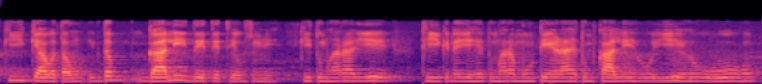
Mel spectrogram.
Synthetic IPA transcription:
kikjaːbɐt̪aːoeːkd̪əmɡaːlid̪eːt̪et̪ʰeʊsmẽ | kit̪ʊmɦaːɾaje | ʈʰiːknɐɦiɦɛt̪ʊmɦaːɾamũːʈẽːɽ̃aɦɛt̪ʊmkaːleɦoːjeɦoʋoɦoː

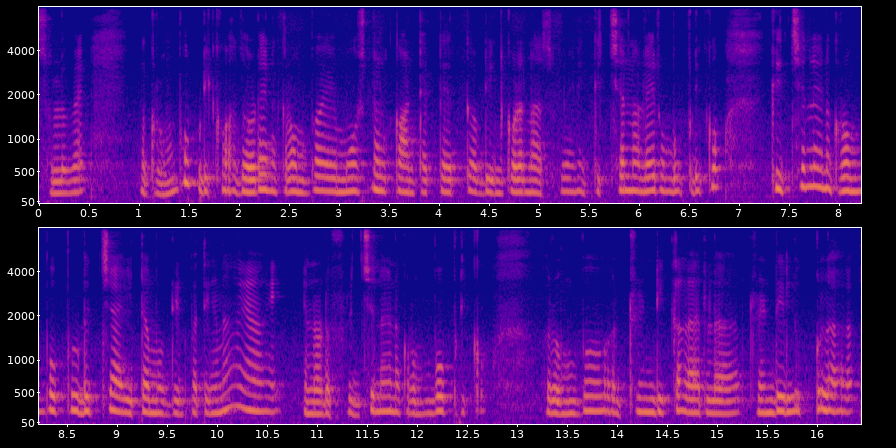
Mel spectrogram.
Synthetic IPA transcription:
sɔlːɯʋẽː | ɛnɐkːɯɾɔmbɐpʊɽɪkːʊ̃ɐðoːɽɐɛnɐkːɯɾɔmbɐɛmoːʂɐnɐlkaːɳʈaːk̚ʈɪɾɯt̪ːɯɐpːɐɽɪnkuːɽɐnãːsɔ̥lːʋẽːɛnɐkːɯkːɪt͡ʃːɐnːɐleːɾɔmbɐpʊɽɪkːʊ̃ | kɪt͡ʃːɐnlɐɛnɐkːɯɾɔmbɐpʊɽɪt͡ʃːɐɐɪʈːɐmɐpːɐɽɪnːpaːɾt̪iːŋɡɐnːãː | ɛnːoːɽɐfɾɪd͡ʒnɐ̃ɛnɐkːɯɾɔmbɐpʊɽɪkːʊ̃ | ɾɔmbɐʈɾɪɳɖikɐlɐɾlɐʈɾɪɳɖilʊkːɪlɐ

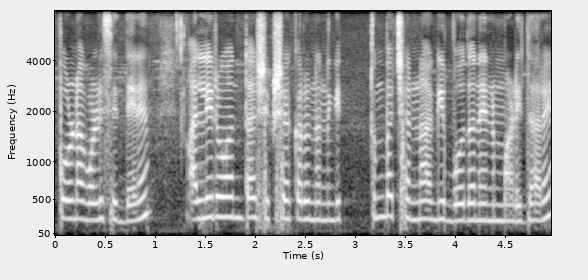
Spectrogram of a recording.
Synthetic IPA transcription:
puːɾɳɐɡoɭisid̪ːe̞ːneɐ̰lːiɾuʋɐnt̪ʰɐʃikʂɐkɐɾunɐnɐɡe̞ | t̪umbɐt͡ʃɛnːaːɡiboːd̪ʱɐnejɐnːumaːɽid̪ːaːɾe̞

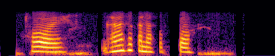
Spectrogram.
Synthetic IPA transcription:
hɔjɡʱãasakanasɔp̚t̪ɔ

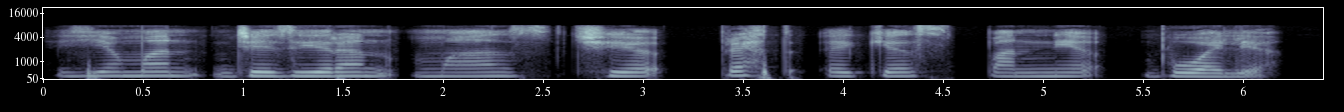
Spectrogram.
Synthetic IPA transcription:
jimɐnd͡ʒɐziːɾɐnmazt͡ʃʰi | pɾeht̪ʰəkespɐnːi | buɐlḭ

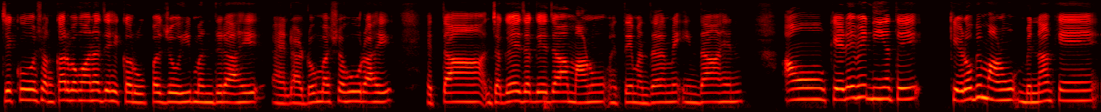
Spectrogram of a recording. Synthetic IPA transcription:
d͡ʑeːkoʃɐ̃ŋkəɾʋɐɠaːnə̆d͡ʑeːɦɪkʊɾuːpə̆d͡ʑoːɦiːmɐ̃nd̪ɪɾaːɦeɛ̃ːɗaːɖʱomɐʃɦuːɾaːɦeɦɪt̪ãd͡ʑɐɠəɦd͡ʑɐɠeɦd͡ʑaːmaːɳ̤uɦɪt̪emɐ̃nd̪ɪɾəmẽʔĩːn̆d̪aːɦɪnɪ̆ | ɛũkɐɦɪɽebɪɗĩːət̪e | kɐɦɪɽobɪmaːɳ̤ubɪnakɐ̃ɦɪ̃

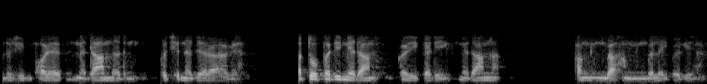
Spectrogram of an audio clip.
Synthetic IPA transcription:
dusioɾemedamnɐːduŋkʰusʰinɐzɐɾaːɡe | ɐtopːɐdimedamkɐɾikɐɾimedamnɐ | haŋniŋbɐhaŋniŋbɐlɐjbɐɡija

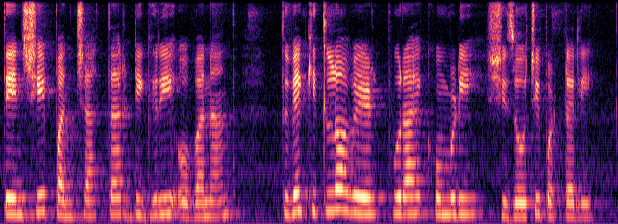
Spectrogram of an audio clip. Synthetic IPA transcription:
t̪enɕepəɲt͡ɕat̪ːəɾɖiɡɾiːʔobənãnt̪ː | uʋɛ̃kit̪lɔʋeɭpuɾajkʰombɽiːɕid͡zowt͡ɕiːpəɽʈəliː

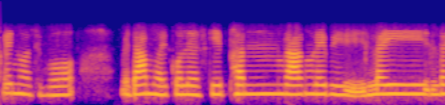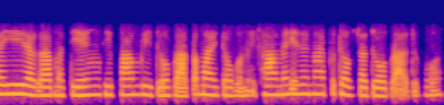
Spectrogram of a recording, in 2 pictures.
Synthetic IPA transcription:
kɐjnosibɔmedamɦojkolezɡipʰɐnɡaŋlɐjbilɐjlɐjɾɐɡɐmɐteŋɡipaŋbidobɾa̰kɐmajtɐwbɐnuisanɐiɾɐnajputʰok̚zadobɾa̰ɐ̰dubɔ

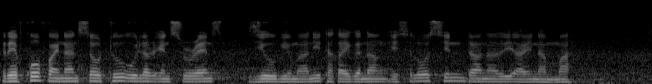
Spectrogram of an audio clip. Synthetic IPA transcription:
ɾep̚ʰkʰopʰajnansaltʰuujlaɾinsuɾens | ziwbimanitʰakʰajɡɐnaŋeselosindanaɾiajnamːa

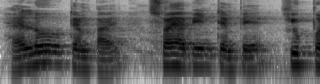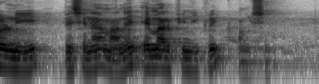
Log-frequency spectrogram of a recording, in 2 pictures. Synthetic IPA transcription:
helotempaj | sɔjabintempekʰupːɔɾnib̥esinamaneʔemaɾpʰinikɾijaŋsin

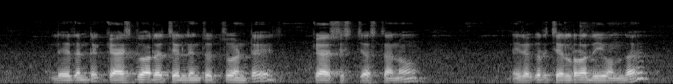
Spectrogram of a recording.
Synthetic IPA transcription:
lɛːd̪ɐɳʈe̞ːkaːʂd̪ʋaːɾaːt͡ʃelːiɲt͡ʃɐt͡ʃːuɐɳʈe̞ː | kaːʂist͡ʃɛːst̪aːnu | niːd̪ɐɡːɐɾɐt͡ʃɛlɾɐnɐd̪iund̪aː

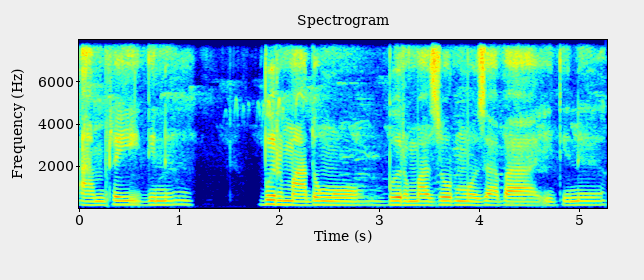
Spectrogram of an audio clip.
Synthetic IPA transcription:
amɾɯjidinɯ | bɯɾmadɔŋɔbɯɾmazɔɾmɔzabaḭdinɯ

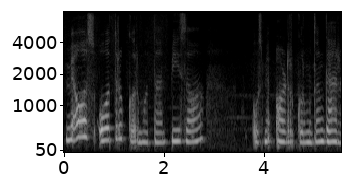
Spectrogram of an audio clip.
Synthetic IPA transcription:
meosoːt̪ɾkəɾmut̪anpisɔ | o̰smeɔɾɖəɾkəɾmut̪anɡʱaɾ

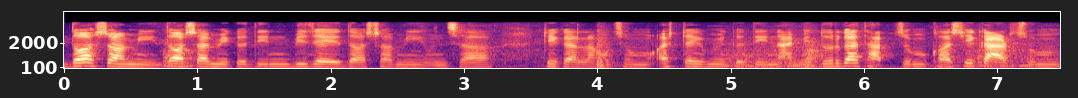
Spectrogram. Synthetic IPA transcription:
d̪ʌsʌmid̪ʌsʌmikod̪inbid͡zʌjd̪ʌsʌmiɦunt͡sʰʌ | ʈʰikalãw̃t͡sʰumʌ̰sʈʌmikod̪inɦa̰mid̪urɡat̪ʰap̚t͡sʰumkʰʌsekaɽt͡sʰum

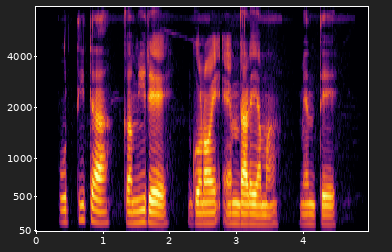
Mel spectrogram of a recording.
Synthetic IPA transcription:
puɾt̪iʈa | kəmiɾɛ | ɡɔɽ̃ɔjɛ̰nd̪aɽɛjama | mɛnt̪ɛ

